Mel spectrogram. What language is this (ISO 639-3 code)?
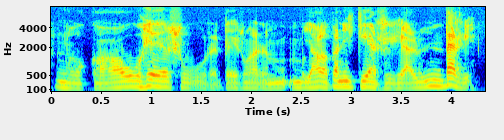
fin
